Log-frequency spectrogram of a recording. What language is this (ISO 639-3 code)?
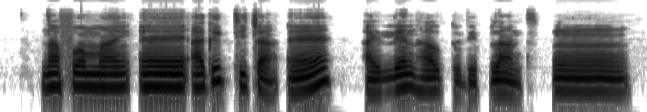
pcm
